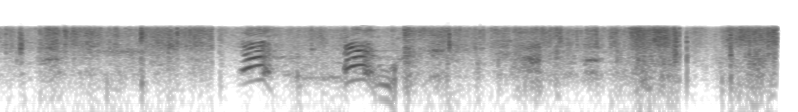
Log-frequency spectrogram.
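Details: Pet dog barking in woodland, one of a pair out together, two loud ringing barks half a second apart followed by a softer yelp, set against a rustling, hissy background.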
